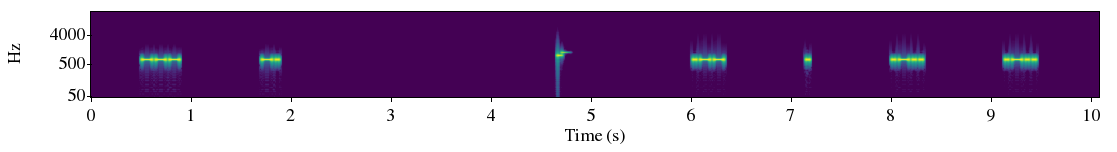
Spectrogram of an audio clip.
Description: Morse code, heard as a keyed tone, about 36 wpm, spaced as for 10 wpm, 700 Hz. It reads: ON WELL
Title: 8x Character Spacing - Top 300 Words - 35wpm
